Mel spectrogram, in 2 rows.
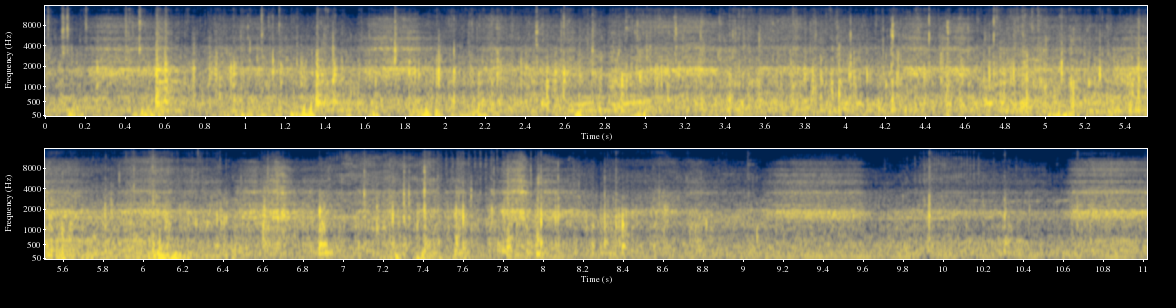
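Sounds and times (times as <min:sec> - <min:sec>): bike clicking and rattling: 0:00.0 - 0:11.0
bike tyres rolling on dirt: 0:00.0 - 0:11.0.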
